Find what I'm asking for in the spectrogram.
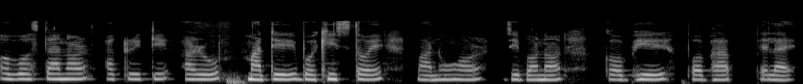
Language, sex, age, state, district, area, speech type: Assamese, female, 18-30, Assam, Charaideo, urban, spontaneous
